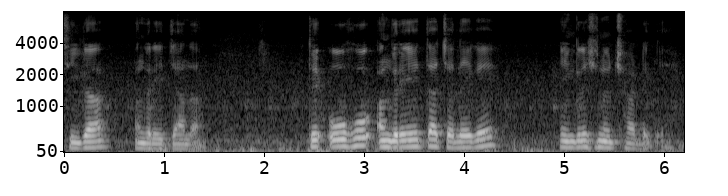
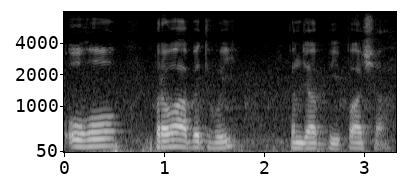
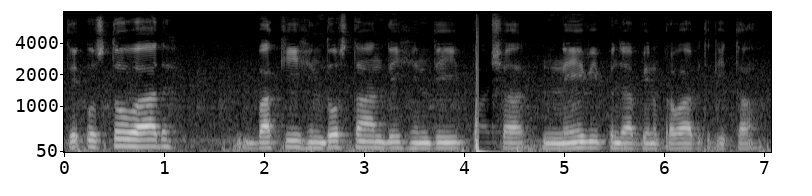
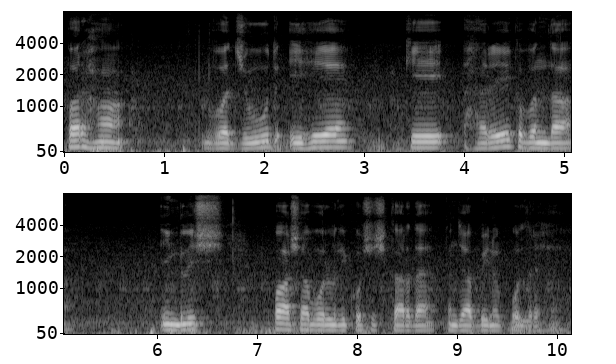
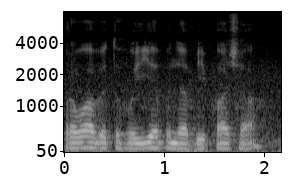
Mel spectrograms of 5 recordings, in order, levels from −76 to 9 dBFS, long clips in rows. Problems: background sounds at intervals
